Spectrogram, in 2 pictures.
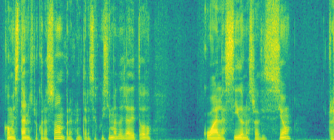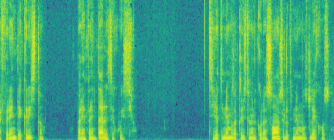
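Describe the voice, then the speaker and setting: A man teaches scripture in a sermon, walking through each verse and checking in with rhetorical questions. His voice is heavily gravelly and mellow in tone, at an ordinary male pitch. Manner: explanatory, asks rhetorical "¿no?" often. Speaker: preacher.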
